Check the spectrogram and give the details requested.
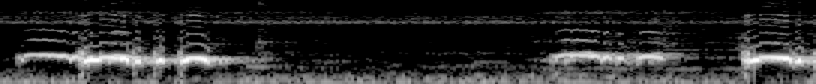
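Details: Local zebra dove singing loudly, a lure to get other doves calling: a rapid, rolling trill of coos, a pause, a softer wavering phrase, then another trilled coo starting at the end.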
